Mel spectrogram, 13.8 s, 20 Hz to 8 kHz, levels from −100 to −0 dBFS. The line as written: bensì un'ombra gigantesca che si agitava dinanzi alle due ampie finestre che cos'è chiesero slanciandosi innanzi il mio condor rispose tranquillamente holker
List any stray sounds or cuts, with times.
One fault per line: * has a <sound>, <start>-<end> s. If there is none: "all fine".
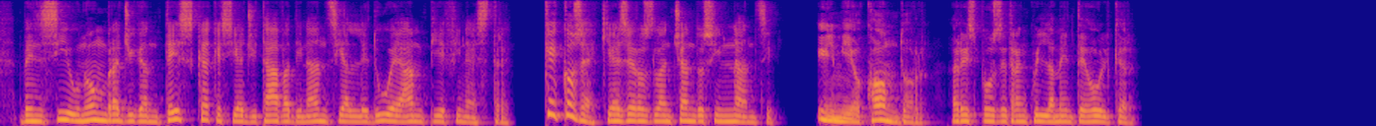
all fine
